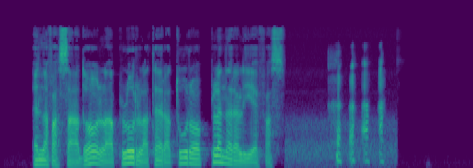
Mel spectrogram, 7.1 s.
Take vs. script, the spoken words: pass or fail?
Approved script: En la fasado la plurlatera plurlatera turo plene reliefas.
fail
